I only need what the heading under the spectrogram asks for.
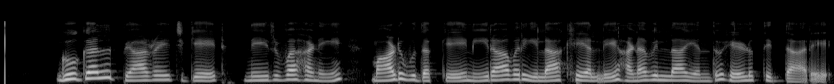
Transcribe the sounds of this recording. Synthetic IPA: ɡuːɡɐlbjaːɾeːd͡ʒɡeːʈ | niɾʋɐɦɐɳe | maːɽuʋud̪ɐkːe̞niːɾaːʋɐɾiːlaːkʰɛjɐlːiɦɐɳɐʋilːɐend̪uɦe̞ːɭut̪ːid̪ːa̰ːɾe̞̰

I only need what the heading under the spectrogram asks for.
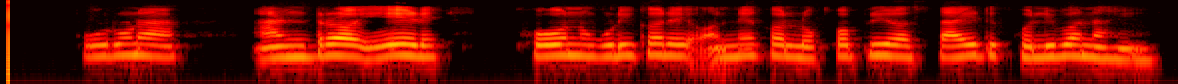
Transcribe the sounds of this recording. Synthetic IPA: puɾuɽ̃aː | ɳɖɾɔeɽ | pʰonɡuɽikɔɾeʔɔ̰nekɔlokɔpɾijɔsaiʈkʰolibɔnaɦĩ

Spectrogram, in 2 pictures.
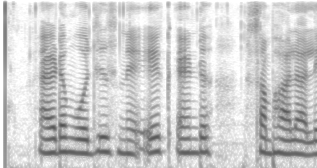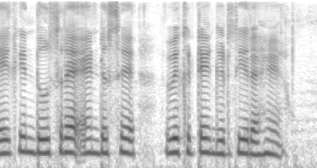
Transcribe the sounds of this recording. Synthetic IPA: ɛːɖəmʋoːd͡ʒɪzneʔeːkɛ̃ɳɖ | sɐ̃mbʱaːlaleːkɪnd̪uːsɾeʔɛ̃ɳɖseʋɪkʈẽɡɪɾt̪iɾɐɦẽː

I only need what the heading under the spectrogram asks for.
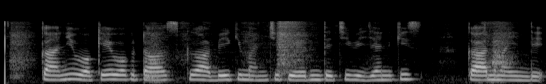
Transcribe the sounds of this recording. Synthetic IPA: kaːniːɔke̞ːɔkɐʈaːskɐbiːkimɐɲt͡ʃipeːɾunut̪et͡ʃːiʋid͡ʒɐjɐnki | kaːɾɐɳɐmɐjind̪i

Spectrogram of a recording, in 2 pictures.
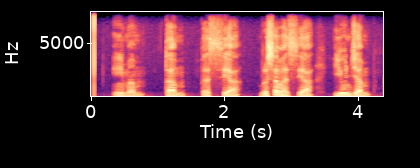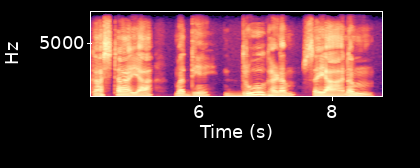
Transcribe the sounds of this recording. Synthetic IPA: imɐm | t̪ɐm | pɐsjɐ | bɾusɐbʱɐsjɐ | jund͡ʒɐmkaːʃʈʰaːjaː | mɐd̪ʱjẽ | d̪ɾuːɡʱɐɳɐmsɐjaːnɐm

